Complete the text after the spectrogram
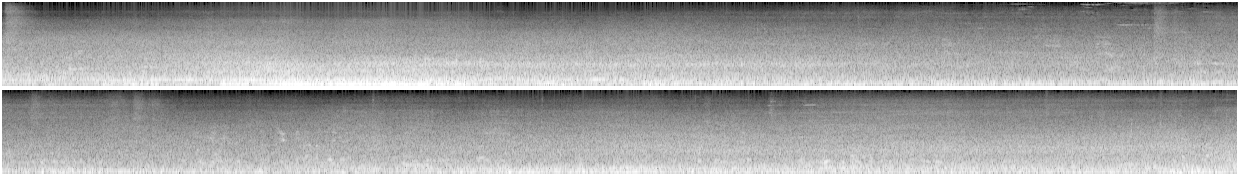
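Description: City traffic rumbles steadily in the distance.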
